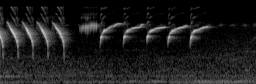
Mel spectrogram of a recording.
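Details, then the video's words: Training song of a Gloster canary: four quick falling notes followed by a run of upslurred whistles repeated about five times per second. "Gloster Canary Singing | Canary Training Song"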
